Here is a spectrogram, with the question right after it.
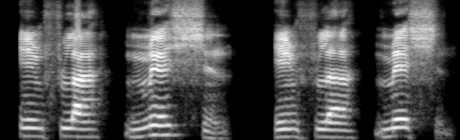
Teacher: we have stress on MA, which is second syllable from the end of the word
